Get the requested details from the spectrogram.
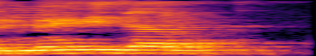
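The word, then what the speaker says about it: neither: Hasn't নেইদার, এটা অনেকে নেইদার, অনেকে নাইদার, অনেকে নিদার উচ্চারণ করে, ঠিক আছে?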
